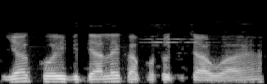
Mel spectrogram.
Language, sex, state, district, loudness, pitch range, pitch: Hindi, male, Bihar, Araria, -15 LUFS, 110-130 Hz, 120 Hz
